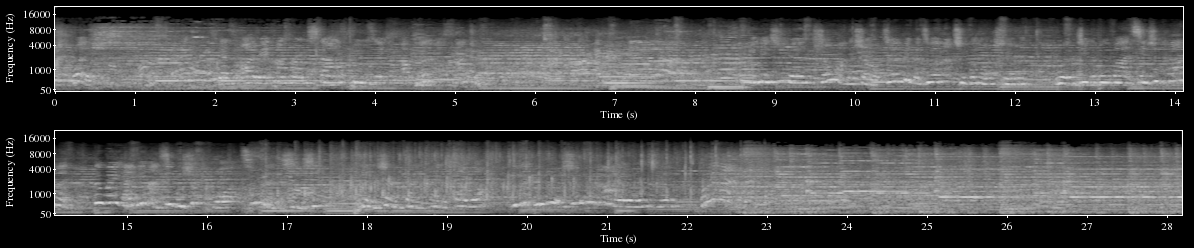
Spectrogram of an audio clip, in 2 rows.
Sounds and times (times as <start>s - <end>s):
Speech: 0.0s - 0.8s, 2.0s - 5.6s, 8.6s - 22.7s
Violin, fiddle: 0.7s - 18.9s.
